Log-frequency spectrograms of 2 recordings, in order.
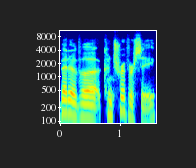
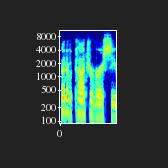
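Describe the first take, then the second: First: It is said in a plain American accent. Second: It is said in a British accent.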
